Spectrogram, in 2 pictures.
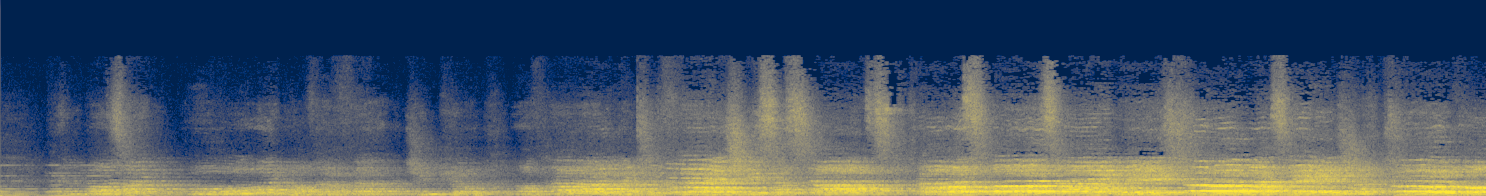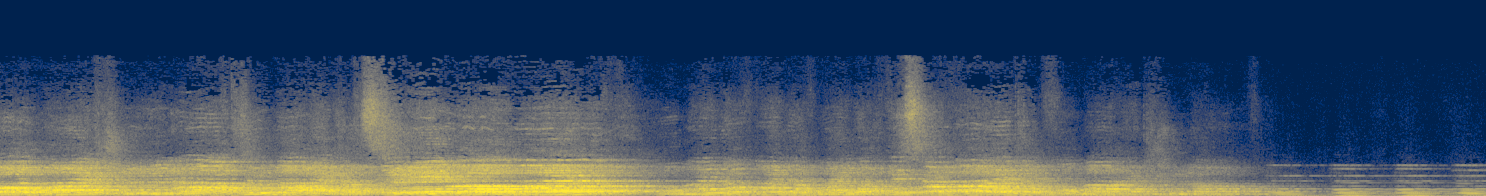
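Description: Mixed chapel choir singing a carol, the voices entering about a second in and stopping just before the end.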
